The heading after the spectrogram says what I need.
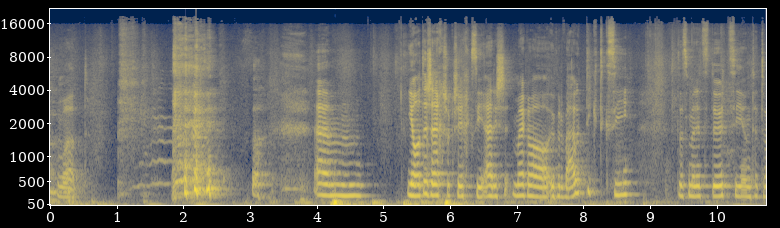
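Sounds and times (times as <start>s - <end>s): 
rustling: 0.0s - 7.6s, 8.2s - 10.7s
speech: 0.1s - 1.2s, 1.8s - 2.5s, 4.0s - 4.8s, 5.4s - 8.8s, 9.4s - 10.7s
breathy human laughter: 1.0s - 3.2s
cat meowing: 1.3s - 2.0s.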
